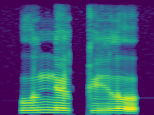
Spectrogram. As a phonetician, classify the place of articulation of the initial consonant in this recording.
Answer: alveolar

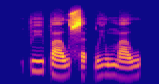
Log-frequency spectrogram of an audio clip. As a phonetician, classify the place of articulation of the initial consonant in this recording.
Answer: labial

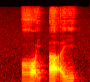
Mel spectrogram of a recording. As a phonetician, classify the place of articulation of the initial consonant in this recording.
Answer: velar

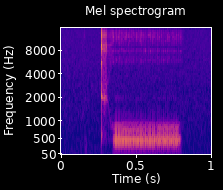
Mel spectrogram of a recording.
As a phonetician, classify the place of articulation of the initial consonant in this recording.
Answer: palatal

